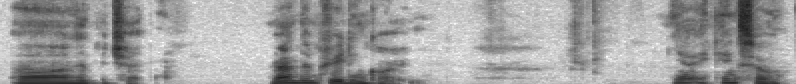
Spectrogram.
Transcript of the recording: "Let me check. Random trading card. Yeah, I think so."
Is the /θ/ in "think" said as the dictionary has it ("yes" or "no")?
yes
